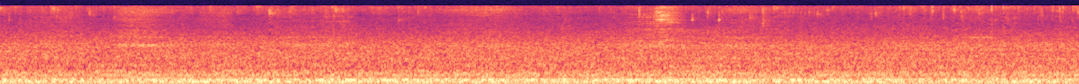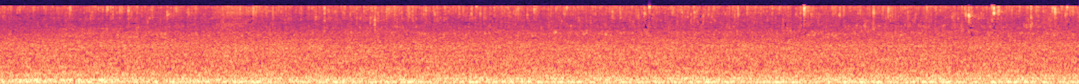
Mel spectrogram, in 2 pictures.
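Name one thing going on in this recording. Water bubbles and burbles steadily from an aquarium pump.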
